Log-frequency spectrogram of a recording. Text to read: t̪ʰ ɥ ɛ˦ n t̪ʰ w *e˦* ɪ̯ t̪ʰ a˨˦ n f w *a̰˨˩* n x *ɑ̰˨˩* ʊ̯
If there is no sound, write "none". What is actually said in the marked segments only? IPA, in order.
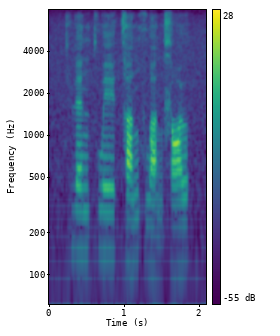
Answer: e˦, a̰˨˩, ɑ˦

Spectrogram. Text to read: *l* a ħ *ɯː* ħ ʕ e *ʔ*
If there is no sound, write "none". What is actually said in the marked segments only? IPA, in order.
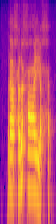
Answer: ɾ, ɯ, ħ

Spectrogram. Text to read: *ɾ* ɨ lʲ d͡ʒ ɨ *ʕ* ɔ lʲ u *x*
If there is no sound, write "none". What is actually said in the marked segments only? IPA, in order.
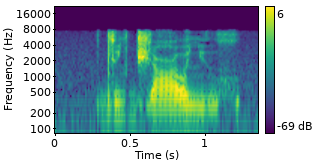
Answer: d, ʕ, x

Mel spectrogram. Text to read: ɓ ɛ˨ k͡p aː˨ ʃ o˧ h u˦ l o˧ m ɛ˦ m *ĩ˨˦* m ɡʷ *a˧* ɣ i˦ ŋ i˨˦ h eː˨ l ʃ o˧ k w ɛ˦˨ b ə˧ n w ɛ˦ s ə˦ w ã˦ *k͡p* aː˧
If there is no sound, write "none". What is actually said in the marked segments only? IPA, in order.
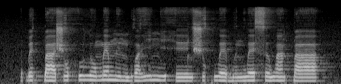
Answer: ĩ˧, a˧, k͡p

